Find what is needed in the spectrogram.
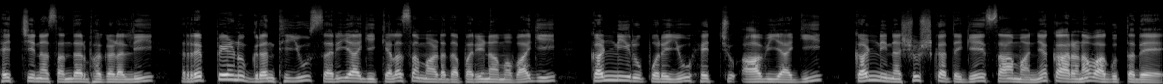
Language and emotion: Kannada, neutral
